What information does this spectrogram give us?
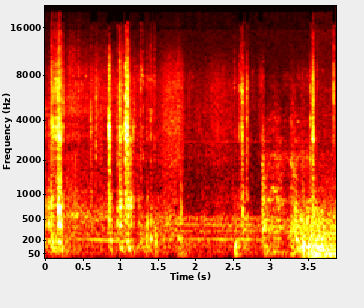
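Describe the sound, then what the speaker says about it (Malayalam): Nissan Magnite with a 1.0 L engine and manual transmission starting up, with a few clicks and cabin noises first, then a short crank and catch late on, settling into a steady low idle. "നമുക്ക് ഈ വാഹനം സ്റ്റാർട്ട് ചെയ്യാം."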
